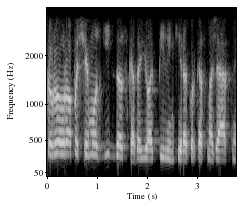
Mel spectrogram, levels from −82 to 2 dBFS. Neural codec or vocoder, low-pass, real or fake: none; 3.6 kHz; real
